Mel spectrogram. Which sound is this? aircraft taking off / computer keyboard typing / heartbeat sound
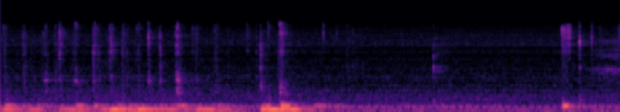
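computer keyboard typing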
